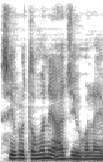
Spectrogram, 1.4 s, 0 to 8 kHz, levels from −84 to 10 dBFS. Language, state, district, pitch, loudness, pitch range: Idu Mishmi, Arunachal Pradesh, Lower Dibang Valley, 170 Hz, -11 LUFS, 155-185 Hz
